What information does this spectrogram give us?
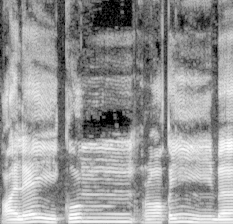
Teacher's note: hukum mim sukun, yaitu ini izhar syahwawi, yaitu dibaca jelas di bibir dan tertutup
